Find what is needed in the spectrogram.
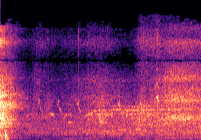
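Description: Faint, steady outdoor background noise, an even hiss with no distinct events.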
